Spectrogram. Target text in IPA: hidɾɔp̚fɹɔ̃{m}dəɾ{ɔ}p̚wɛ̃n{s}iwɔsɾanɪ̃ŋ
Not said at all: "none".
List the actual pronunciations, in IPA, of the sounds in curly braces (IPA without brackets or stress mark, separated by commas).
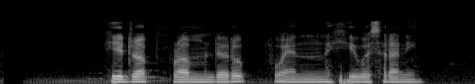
m, u, h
